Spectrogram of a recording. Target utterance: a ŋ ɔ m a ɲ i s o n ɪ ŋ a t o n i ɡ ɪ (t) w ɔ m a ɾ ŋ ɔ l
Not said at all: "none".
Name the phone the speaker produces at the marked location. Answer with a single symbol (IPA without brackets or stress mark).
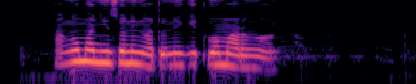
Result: t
